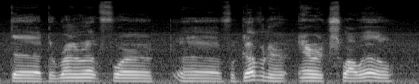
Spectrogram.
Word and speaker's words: Swalwell: little event with the runner-up for governor, Eric Swalwell. Right. That's how you say his name. The current candidate, right? I'm gonna botch his name, so I apologize. Yeah, Eric Swalwell.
